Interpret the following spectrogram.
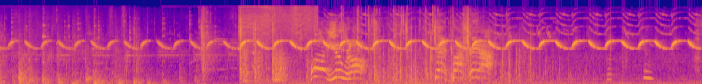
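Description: Car alarm sounding: a high electronic tone that swoops down and back up, repeating about twice a second without a break. About five seconds in, a short rush of noise and a few brief pitched sounds cut in over it.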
